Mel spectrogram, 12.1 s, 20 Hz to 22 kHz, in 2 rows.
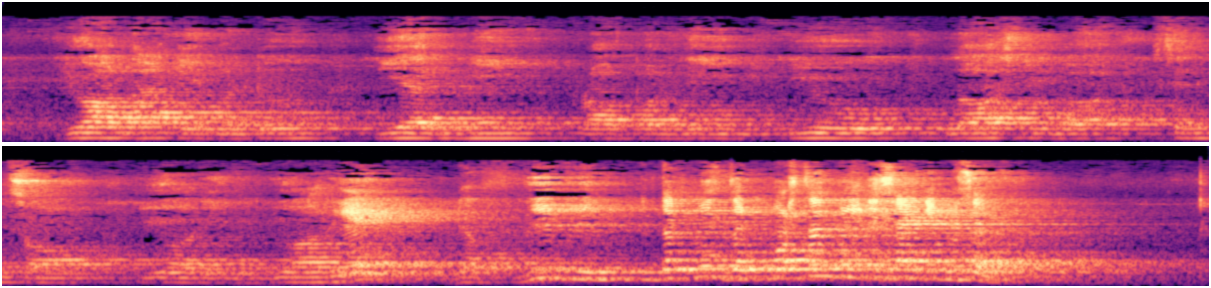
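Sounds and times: man speaking in chant-like way: 0.3 - 9.0.

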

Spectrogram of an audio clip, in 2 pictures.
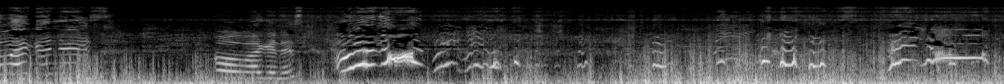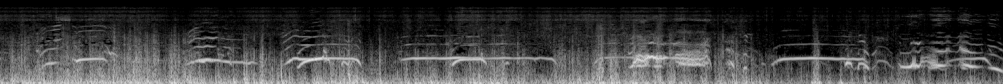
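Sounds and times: tube scraping over snow: 0.0 - 20.0
wind on microphone: 0.0 - 20.0
people squealing and screaming: 3.4 - 5.9, 6.5 - 20.0.

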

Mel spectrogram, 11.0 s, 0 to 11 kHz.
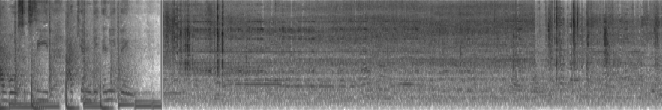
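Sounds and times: store background hum: 2.7 - 11.0
thermal printer running: 2.7 - 11.0.

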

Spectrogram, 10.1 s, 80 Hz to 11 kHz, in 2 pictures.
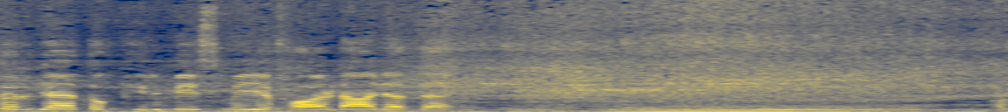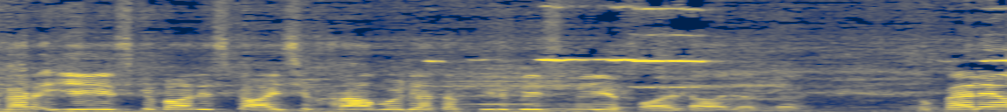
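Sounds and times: vehicle engine droning: 0.0 - 10.0.

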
